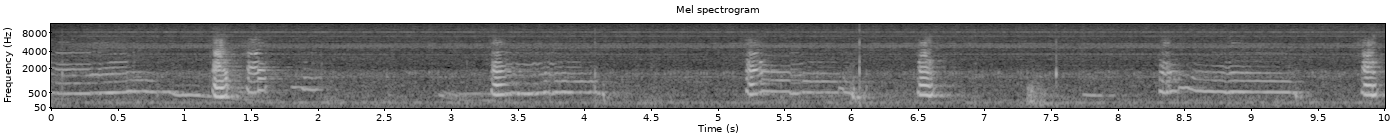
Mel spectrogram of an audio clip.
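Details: Pet Oriental Siamese cats, a pair, talking and chattering to birds inside a room: repeated brief clicky chirps alternating with longer tonal meow-like notes roughly every second, harmonic and slightly wavering, steady background hum.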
